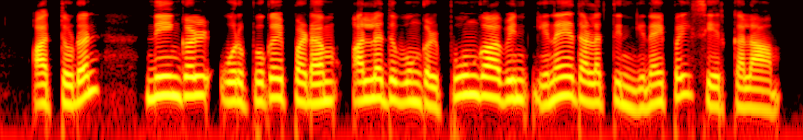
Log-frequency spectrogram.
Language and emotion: Tamil, neutral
